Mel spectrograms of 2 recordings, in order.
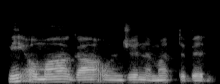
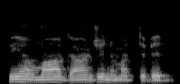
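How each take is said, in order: First: The two vowels are kept apart in full syllables. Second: The two vowels merge into one shortened syllable. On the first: "they wouldn't sound like" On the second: "They would sound more like"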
